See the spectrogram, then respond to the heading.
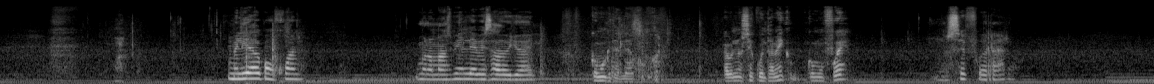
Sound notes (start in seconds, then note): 0.6 whispering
